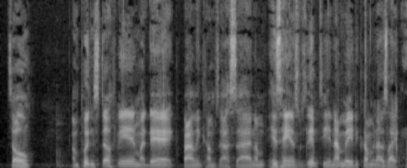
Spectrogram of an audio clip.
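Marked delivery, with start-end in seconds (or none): none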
